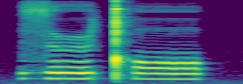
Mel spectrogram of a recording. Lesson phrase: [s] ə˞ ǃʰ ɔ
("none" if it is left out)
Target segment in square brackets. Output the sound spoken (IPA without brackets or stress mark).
z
